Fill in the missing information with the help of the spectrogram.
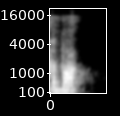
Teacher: here the OU, the diphthong, is just shortened into an O sound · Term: Northern accent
